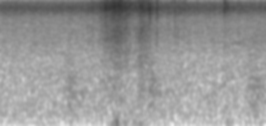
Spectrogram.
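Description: Small plastic toys being handled and shifted inside a plastic milk crate: a brief rustle and clatter about a second in, then a small click near the end.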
